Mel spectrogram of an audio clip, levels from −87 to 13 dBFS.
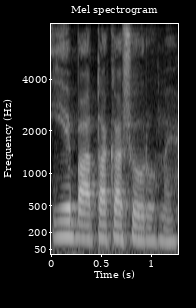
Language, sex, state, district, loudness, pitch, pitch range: Hindi, male, Uttar Pradesh, Hamirpur, -23 LUFS, 135 Hz, 120-140 Hz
